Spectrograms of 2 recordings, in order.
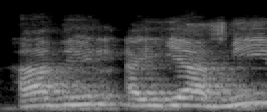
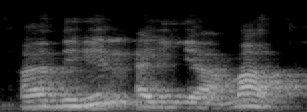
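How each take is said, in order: First: The last word ends with an 'i' vowel. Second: The last word ends with an 'a' vowel. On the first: The speaker calls it wrong. "বলা যাবে না" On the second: The speaker calls it right. "শুদ্ধ কি মা"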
